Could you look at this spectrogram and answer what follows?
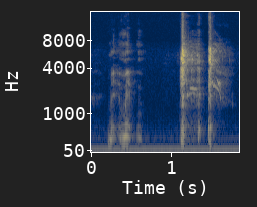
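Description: A person coughs twice in quick succession, sharp and close, after a short burst of speech-like vocal sound.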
